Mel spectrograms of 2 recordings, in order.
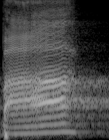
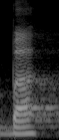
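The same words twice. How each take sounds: First: The vowel is said with a very wide mouth opening. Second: The vowel is said with a moderate mouth opening. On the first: The speaker calls it wrong. "So we don't say a, ba" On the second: The speaker calls it right. "So moderate"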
